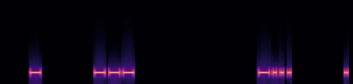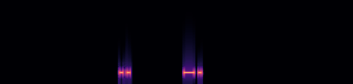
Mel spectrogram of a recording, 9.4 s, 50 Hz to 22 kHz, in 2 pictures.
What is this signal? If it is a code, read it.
Morse code, heard as a keyed tone, about 25 wpm, spaced as for 10 wpm, 600 Hz. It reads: TO BE IN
